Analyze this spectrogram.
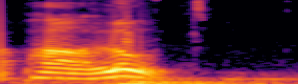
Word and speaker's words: pollute: Rồi, bây giờ qua câu số 2, các bạn đọc là pollute, vần 2.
